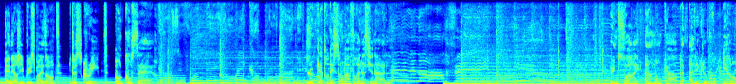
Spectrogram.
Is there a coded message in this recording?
No.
